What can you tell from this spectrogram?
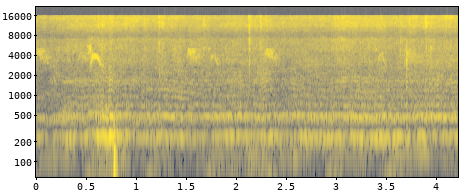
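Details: Steady hum of many worker honey bees at a feral colony, an even, tonal drone with clear overtones and one brief sharp knock near the start.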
